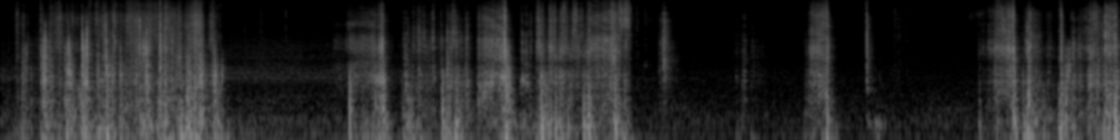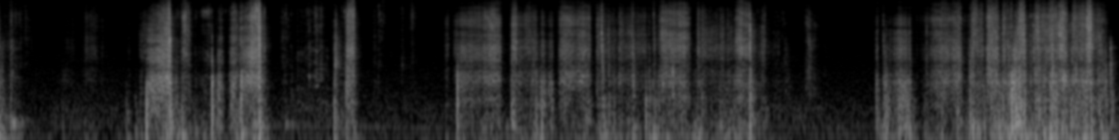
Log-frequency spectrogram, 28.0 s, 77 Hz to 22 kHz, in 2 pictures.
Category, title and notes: Sound effects > Objects / House appliances
Paper Scissors
Cutting a piece of paper with scissors and dropping the pieces on a laminate floor. Recorded via Zoom H2n, mid/side mode, in a small room.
